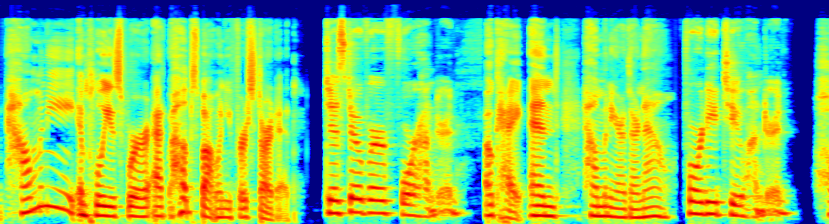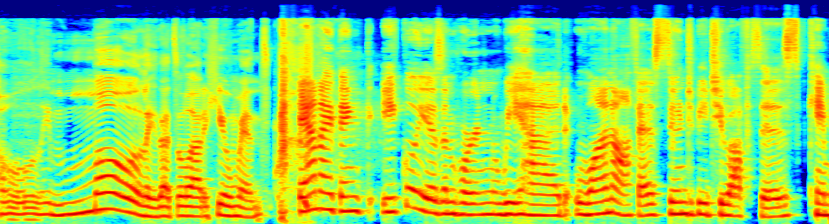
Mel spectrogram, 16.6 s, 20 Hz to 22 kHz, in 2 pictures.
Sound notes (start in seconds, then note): 11.0 laughs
